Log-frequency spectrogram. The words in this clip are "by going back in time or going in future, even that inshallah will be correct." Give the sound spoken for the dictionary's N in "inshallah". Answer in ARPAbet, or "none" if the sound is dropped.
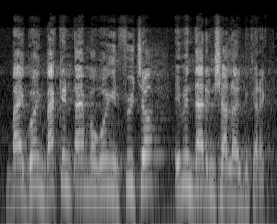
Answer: N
